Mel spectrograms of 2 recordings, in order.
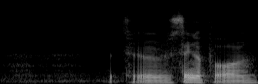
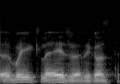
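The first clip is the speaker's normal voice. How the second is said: usual speaking voice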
